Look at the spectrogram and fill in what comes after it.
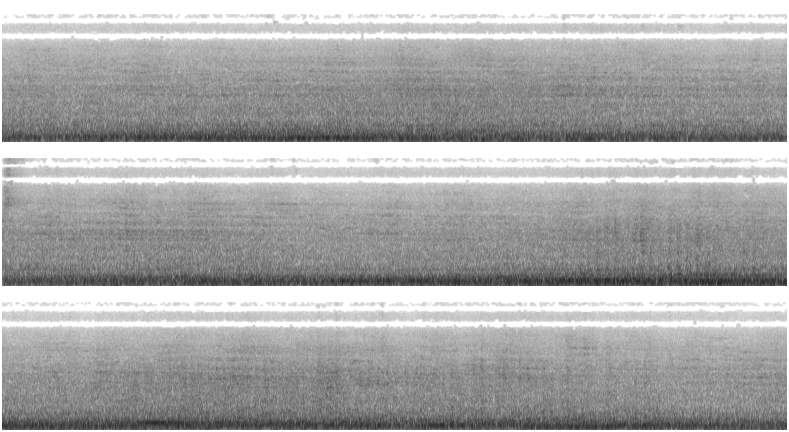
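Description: Florida East Coast Railway intermodal freight train's cars rolling past, a steady low rumble of wheels on rail.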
